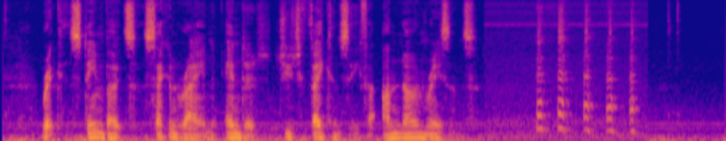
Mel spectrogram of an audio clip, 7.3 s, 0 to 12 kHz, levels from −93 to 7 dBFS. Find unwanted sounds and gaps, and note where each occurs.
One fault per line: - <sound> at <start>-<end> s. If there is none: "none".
- laugh at 5.3-6.4 s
